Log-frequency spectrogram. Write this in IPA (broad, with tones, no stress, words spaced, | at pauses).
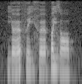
jœː˨˥ fe˨jfœː˨ pɐ˧j lɔː˨p̚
